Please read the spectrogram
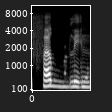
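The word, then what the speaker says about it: فضل: Boleh diulang bisa sedikit di fadlin. Huruf dotnya dia harus tebal ya.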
